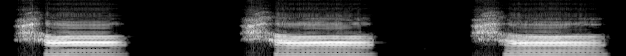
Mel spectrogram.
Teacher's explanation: حلق سے رگڑ کھاتی آواز ادائیگی کے وقت زبان کی جڑ کو حلق کی طرف مضبوطی سے دباتے ہوئے ادا کریں، جیسے ہا ہا ہا۔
